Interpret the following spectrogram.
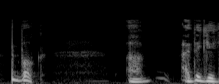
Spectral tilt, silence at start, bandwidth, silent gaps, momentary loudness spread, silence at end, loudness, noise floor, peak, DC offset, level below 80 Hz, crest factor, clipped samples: -7 dB/octave; 0.1 s; 8.8 kHz; none; 16 LU; 0 s; -29 LUFS; -57 dBFS; -10 dBFS; under 0.1%; -54 dBFS; 18 dB; under 0.1%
